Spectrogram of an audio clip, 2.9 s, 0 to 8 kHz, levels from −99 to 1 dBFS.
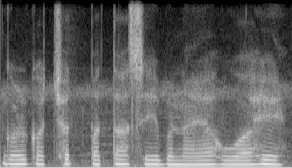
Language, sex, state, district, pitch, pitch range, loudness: Hindi, female, Arunachal Pradesh, Papum Pare, 200 Hz, 190-210 Hz, -16 LUFS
